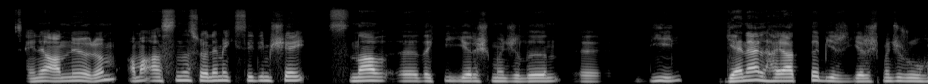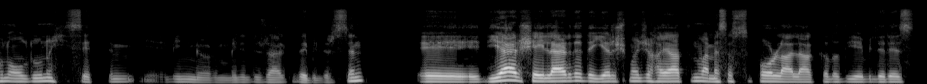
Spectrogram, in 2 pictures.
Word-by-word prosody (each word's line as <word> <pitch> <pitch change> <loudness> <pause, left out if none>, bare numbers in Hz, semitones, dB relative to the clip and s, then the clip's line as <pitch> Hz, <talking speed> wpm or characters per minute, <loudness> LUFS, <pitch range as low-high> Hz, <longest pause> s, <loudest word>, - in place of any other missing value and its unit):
Seni 145 +4 -3
anlıyorum 165 +5 +1
ama 160 +4 -3
aslında 185 +3 -2
söylemek 180 0 0
istediğim 180 0 -4
şey 185 +3 -1 0.2
sınav, 175 +1 +2 0.2
ııı, 155 0 -2
daki 155 +2 -6
yarışmacılığın, 150 -1 -2 0.2
eee, 135 -1 -7 0.5
değil 170 +2 -4 0.4
genel 170 +7 +4
hayatta 165 +2 +1
bir 145 -4 -5
yarışmacı 145 +3 -3
ruhun 150 -1 -2
olduğunu 145 +2 -2
hissettim. 130 -2 -12
İii, 110 - -28
bilmiyorum, 105 -4 -12
beni 105 +1 -15
düzeltebilirsin 105 - -7
de. - - -3 0.6
Eee, 125 -2 +2
diğer 180 +7 +9
şeylerde 150 +2 +5
de 150 - 0
yarışmacı 140 +2 -1
hayatın 140 +2 +1
var, 150 - +2
mesela 135 0 -4
sporla 140 -1 0
alakalı 120 0 -3
diyebiliriz, 120 -1 -5
145 Hz, 115 wpm, -22 LUFS, 125-160 Hz, 0.6 s, diğer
